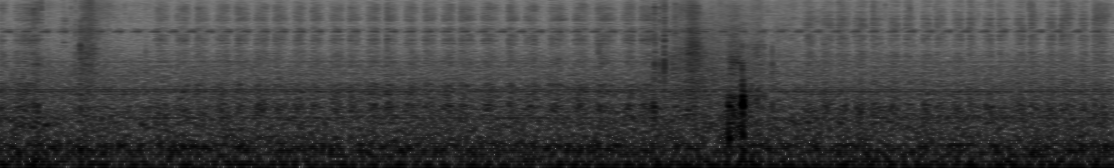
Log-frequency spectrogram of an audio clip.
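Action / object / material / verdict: scrape / wooden colored pencil on mixed media paper / paper / none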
